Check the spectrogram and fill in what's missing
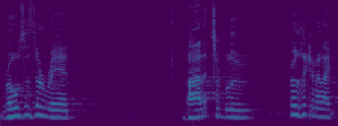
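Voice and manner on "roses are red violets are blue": low, halting poem recital; deliberate poem recital. Retold or imitated. Standing up to recite a rhyme for the class, low and deliberate. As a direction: recite it low, one line at a time.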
